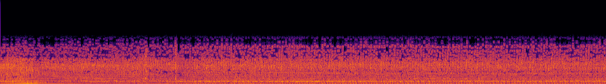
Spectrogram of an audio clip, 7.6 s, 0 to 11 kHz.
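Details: 1999 Daewoo Nubira 2.0L DOHC U20SED at idle: uneven stumbling beat with rough flutter under the exhaust note, misfire; owner suspects weak spark from the DIS ignition coil, not confirmed.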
